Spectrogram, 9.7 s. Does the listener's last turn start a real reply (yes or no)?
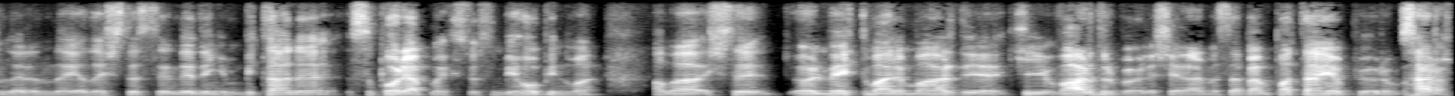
no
